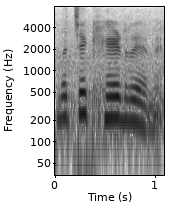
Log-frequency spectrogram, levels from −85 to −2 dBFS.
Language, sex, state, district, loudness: Punjabi, female, Karnataka, Bangalore, -16 LUFS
